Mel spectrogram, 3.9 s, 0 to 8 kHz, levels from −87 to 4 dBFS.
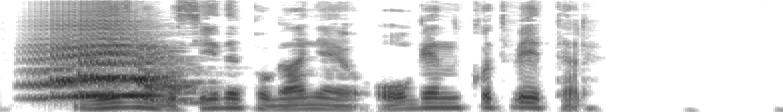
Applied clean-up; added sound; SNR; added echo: classical method Wiener filter.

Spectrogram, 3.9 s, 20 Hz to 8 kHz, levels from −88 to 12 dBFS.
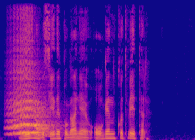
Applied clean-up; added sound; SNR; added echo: none; Animal / Brass instrument; -5 dB; none.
